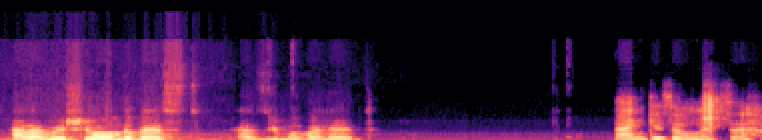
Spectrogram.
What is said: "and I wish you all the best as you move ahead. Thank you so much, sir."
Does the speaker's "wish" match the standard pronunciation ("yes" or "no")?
yes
